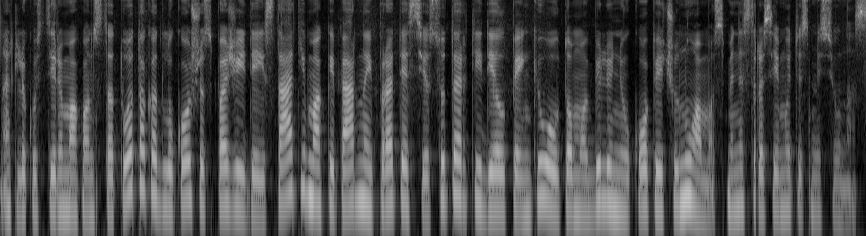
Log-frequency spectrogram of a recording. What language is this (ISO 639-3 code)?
lit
